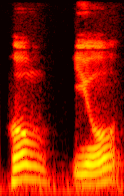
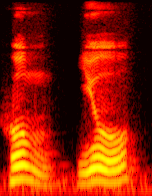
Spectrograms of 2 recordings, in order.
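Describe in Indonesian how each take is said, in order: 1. Ada jeda singkat di antara kedua kata itu. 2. Ada jeda singkat di antara kedua kata itu.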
